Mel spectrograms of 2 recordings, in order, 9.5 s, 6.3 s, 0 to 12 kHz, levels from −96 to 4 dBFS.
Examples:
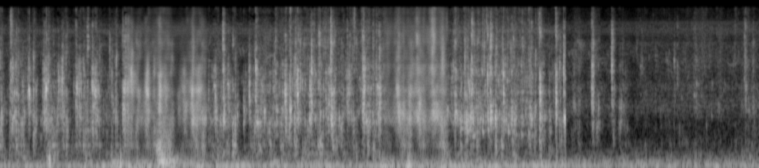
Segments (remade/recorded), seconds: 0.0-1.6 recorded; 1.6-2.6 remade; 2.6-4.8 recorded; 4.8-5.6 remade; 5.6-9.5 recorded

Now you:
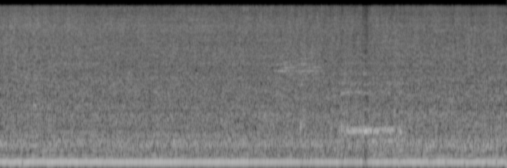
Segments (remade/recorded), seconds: 0.0-1.2 remade; 1.2-5.0 recorded; 5.0-6.3 remade

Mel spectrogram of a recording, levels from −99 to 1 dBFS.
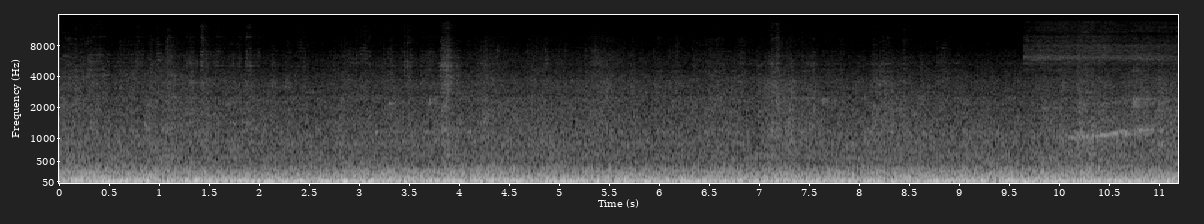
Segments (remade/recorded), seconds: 0.0-11.2 recorded

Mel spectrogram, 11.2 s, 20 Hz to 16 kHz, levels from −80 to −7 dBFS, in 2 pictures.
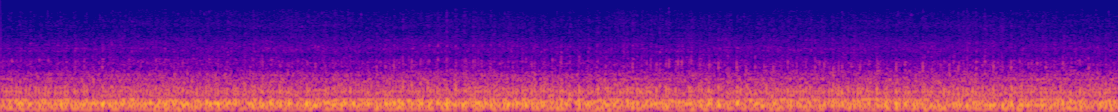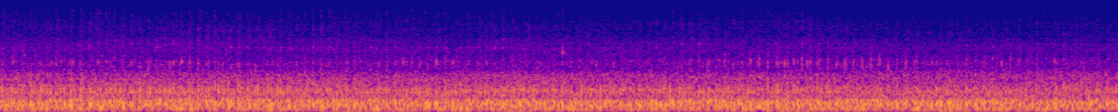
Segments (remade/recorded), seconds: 0.0-3.4 recorded; 3.4-3.9 remade; 3.9-11.2 recorded

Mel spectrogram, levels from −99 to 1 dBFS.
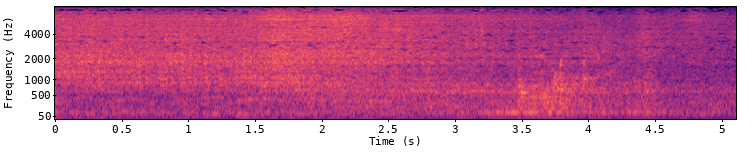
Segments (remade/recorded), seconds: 0.0-5.1 recorded

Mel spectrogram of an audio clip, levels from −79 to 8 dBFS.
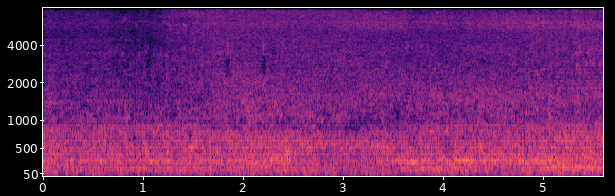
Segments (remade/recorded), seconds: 0.0-0.7 recorded; 0.7-1.7 remade; 1.7-3.6 recorded; 3.6-4.2 remade; 4.2-4.8 recorded; 4.8-5.6 remade

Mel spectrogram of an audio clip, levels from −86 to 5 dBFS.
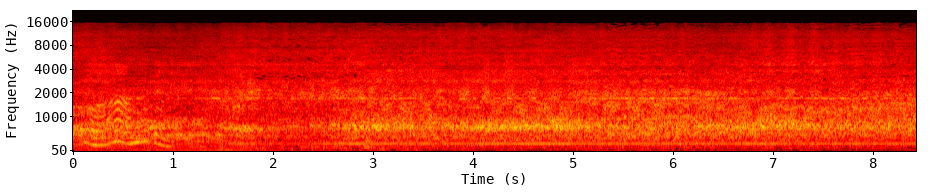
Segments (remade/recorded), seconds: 0.0-1.8 remade; 1.8-3.4 recorded; 3.4-5.3 remade; 5.3-8.4 recorded

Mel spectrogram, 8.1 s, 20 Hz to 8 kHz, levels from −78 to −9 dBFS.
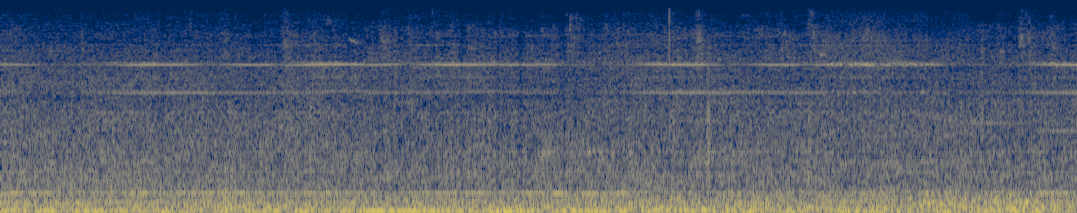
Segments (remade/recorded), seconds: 0.0-6.2 recorded; 6.2-7.3 remade; 7.3-8.1 recorded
